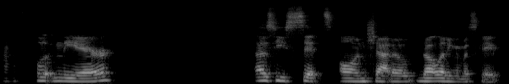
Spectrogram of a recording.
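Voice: mid-range voice, moderate pace. A game master casually narrating an online roleplay over a voice call, in an informal, hesitant way.

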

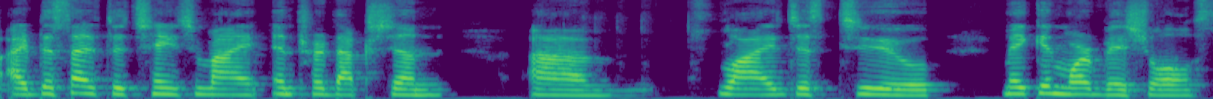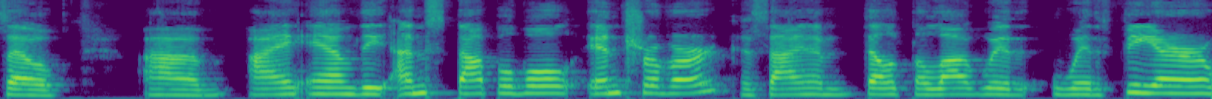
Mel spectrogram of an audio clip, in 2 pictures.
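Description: A woman's voice: mid-range voice, clean tone. A middle-aged woman from Chile with a Chilean Spanish accent touched by Texan, hosting a bookkeeping webinar over a video call in a welcoming way with many fillers. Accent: Chilean Spanish with some Texan. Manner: warm, welcoming, with frequent fillers. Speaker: webinar host and bookkeeping educator. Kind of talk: webinar presentation.

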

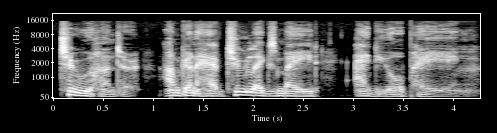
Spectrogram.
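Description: A man's voice: on the low side, expressive, slow pace, darkish tone, husky, no room sound, clean studio sound, pitched above the performer's own voice, heavily acted. A man voicing a stubborn, earnest tech colleague in an audiobook, defensive and matter-of-fact.

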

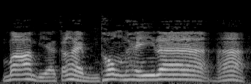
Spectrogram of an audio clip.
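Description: A woman's voice: mid-range voice, measured pace, fairly bright tone, lightly acted. An actress with a Hong Kong Cantonese accent playing a scolding, sarcastic middle-aged mother in a radio drama.

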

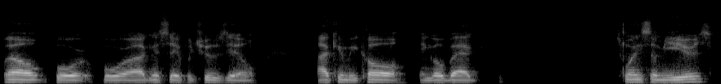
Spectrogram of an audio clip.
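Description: Older man, low and level voice. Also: level tone, measured pace, pauses often, mellow, highs cut off. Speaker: school coach. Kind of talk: panel discussion. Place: home room, indoors. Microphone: video call.

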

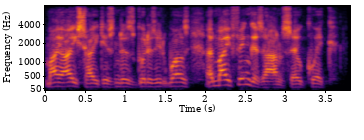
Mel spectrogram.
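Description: A man voicing a kind, careful old shoemaker in a storybook reading, speaking softly and slowly. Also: mid-range voice, animated, dry recording. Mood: patient. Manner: soft-spoken, slow and careful.

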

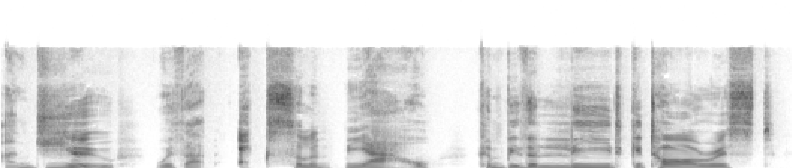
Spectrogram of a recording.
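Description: A woman's voice: deep voice, animated, takes it slowly, no room sound, studio quality, full character voice. A woman voicing a vain, cheery male donkey in a storybook, jovial and bossy, full of exclamations. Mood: jovial, enthusiastic. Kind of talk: storybook character voice.

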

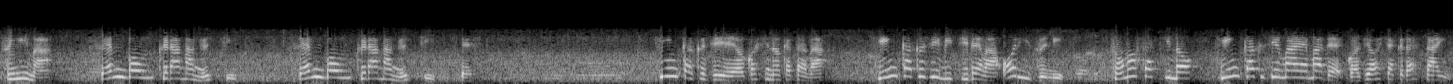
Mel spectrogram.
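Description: A woman reading scripted bus stop announcements in a formal, measured, polite manner on a low-quality recording. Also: very animated, lo-fi sound. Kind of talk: scripted public transit announcement. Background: loud vehicle noise.

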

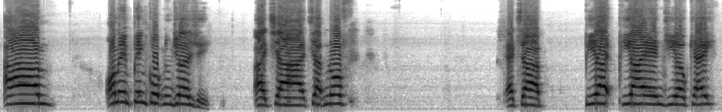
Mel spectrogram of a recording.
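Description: A man's voice: very high-pitched, fairly even intonation, slow pace, long pauses, bright, forceful tone, no room sound, heavily acted. A man voicing a pushy, hesitant British immigrant on a prank phone call, with a put-on accent and wheedling, rambling manner.

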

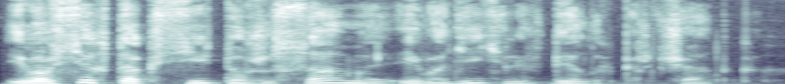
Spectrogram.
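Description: A man reading a literary story aloud in an expressive, gently ironic storytelling manner. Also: fairly high pitch, normal speed, breathy edge.

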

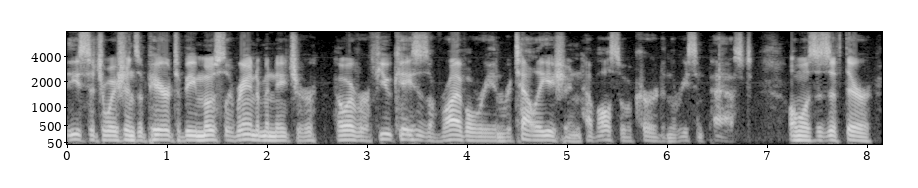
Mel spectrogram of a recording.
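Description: A man's voice: on the low side, steady tone, brisk, pushed and bright, dry recording. A man voicing a haughty, pedantic vampire forum poster, reading formally and pompously. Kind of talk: dramatic reading of forum posts.

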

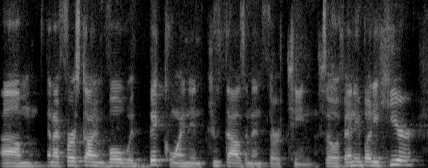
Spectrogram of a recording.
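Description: A man in his thirties from Fiji, introducing himself as a panelist on a video call in a relaxed, friendly way with many fillers. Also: mid-range voice, fast talker, lo-fi sound. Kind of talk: webinar self-introduction. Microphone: earbuds on a video call.

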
